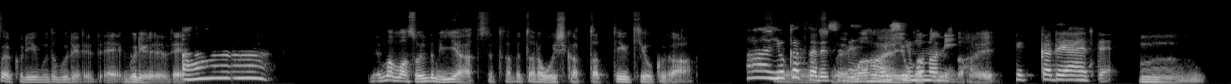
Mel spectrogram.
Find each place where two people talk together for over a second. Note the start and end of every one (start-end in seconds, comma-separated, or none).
7.6-9.6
